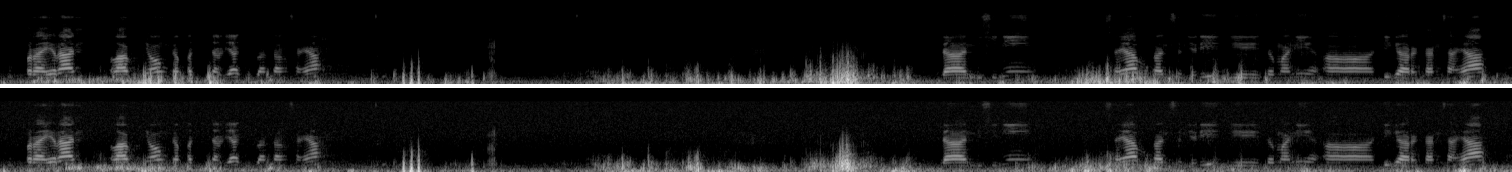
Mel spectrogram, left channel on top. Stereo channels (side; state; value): right; noise; hiss, 26 dB below the sound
